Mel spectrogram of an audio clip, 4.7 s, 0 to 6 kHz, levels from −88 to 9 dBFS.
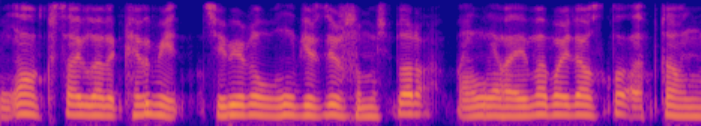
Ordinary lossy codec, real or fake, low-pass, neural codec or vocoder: Opus, 64 kbps; fake; 5.4 kHz; autoencoder, 44.1 kHz, a latent of 192 numbers a frame, MeloTTS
